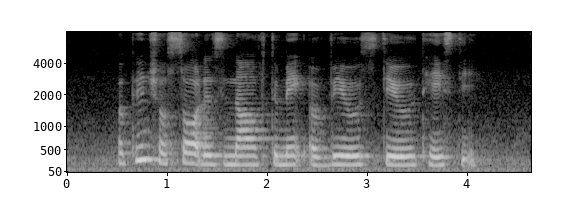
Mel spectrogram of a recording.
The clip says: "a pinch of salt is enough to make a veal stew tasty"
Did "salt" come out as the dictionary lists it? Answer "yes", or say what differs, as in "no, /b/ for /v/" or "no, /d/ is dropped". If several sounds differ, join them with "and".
no, /l/ is dropped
